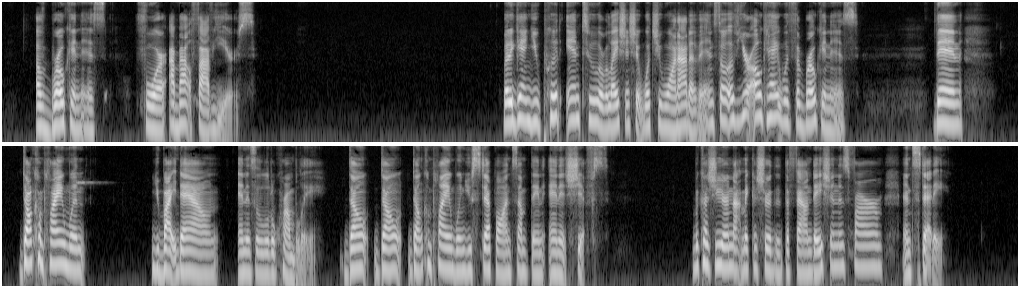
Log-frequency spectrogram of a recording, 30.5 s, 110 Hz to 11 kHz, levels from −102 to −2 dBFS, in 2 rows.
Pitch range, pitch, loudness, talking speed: 160-205 Hz, 185 Hz, -22 LUFS, 125 wpm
